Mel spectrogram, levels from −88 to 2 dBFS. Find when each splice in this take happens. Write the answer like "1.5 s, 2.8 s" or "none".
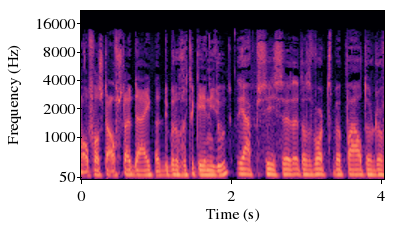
1.0 s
